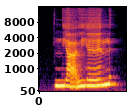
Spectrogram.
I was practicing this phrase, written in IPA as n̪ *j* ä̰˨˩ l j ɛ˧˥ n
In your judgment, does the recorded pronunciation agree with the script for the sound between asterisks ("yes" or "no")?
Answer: yes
